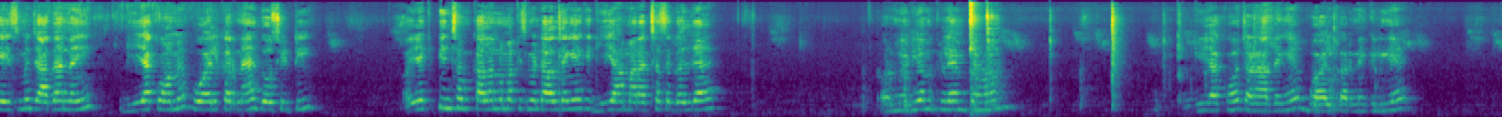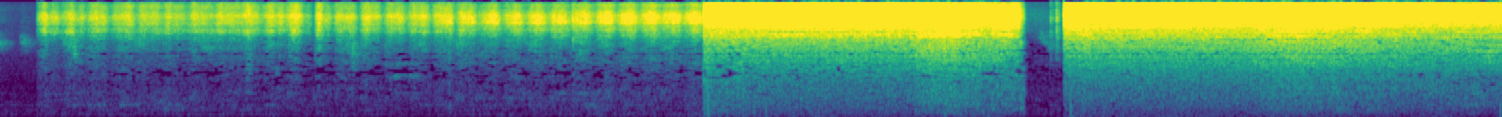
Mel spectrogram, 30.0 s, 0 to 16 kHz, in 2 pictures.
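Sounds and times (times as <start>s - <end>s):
pressure cooker steam whistle hiss: 21.5s - 30.0s.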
